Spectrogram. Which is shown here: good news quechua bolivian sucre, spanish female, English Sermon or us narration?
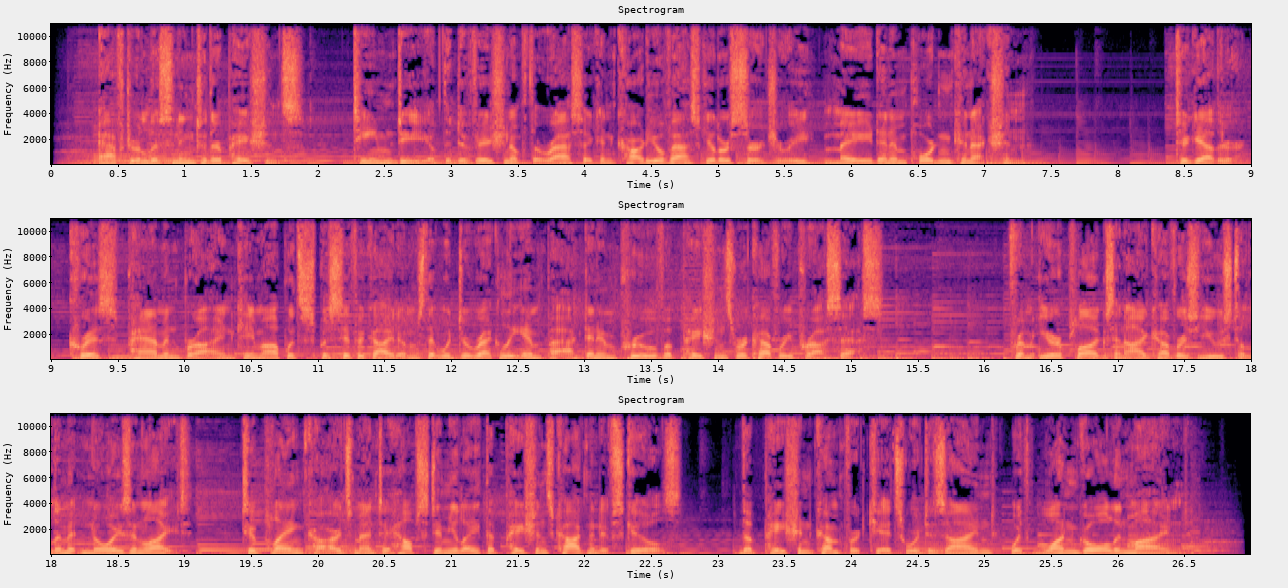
us narration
